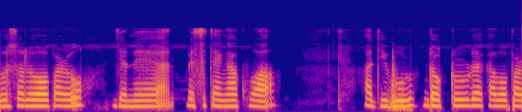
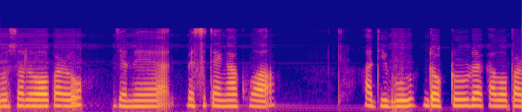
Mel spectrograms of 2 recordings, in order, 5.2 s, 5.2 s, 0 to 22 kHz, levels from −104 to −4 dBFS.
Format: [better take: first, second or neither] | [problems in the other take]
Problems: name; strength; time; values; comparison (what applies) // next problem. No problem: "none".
first | noise reduction (neural separator model SepFormer DNS4)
